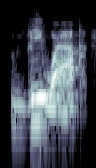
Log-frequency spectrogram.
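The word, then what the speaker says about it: VWAP: yeah the anchorage volume weighted average price pronounced v-wap is simply a representation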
